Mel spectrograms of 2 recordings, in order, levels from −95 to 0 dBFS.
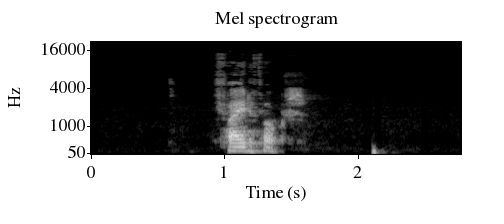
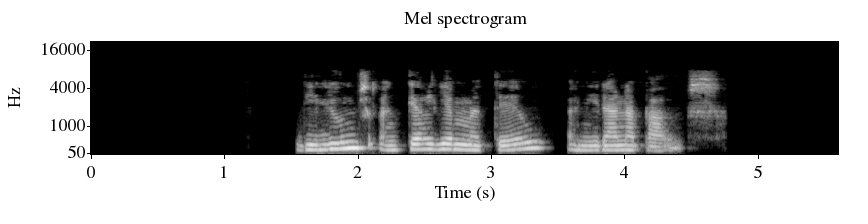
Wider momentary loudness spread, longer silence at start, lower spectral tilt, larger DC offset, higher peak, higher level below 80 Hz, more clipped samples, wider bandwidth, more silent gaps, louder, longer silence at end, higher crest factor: first, 23 LU vs 12 LU; second, 0.95 s vs 1.55 s; about the same, -6.5 dB/octave vs -7 dB/octave; neither; second, -8 dBFS vs -4 dBFS; about the same, -60 dBFS vs -60 dBFS; neither; first, 14 kHz vs 7.4 kHz; second, none vs 3.47-3.56 s; second, -24 LUFS vs -19 LUFS; second, 0.65 s vs 0.9 s; first, 22 dB vs 16 dB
